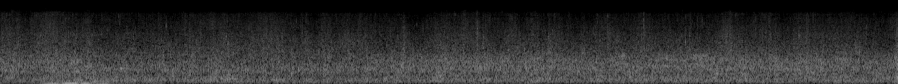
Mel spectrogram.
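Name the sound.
boat rowing out at sea in Assassin's Creed Valhalla video game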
